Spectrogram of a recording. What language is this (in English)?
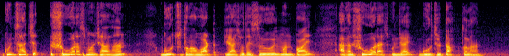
Kashmiri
